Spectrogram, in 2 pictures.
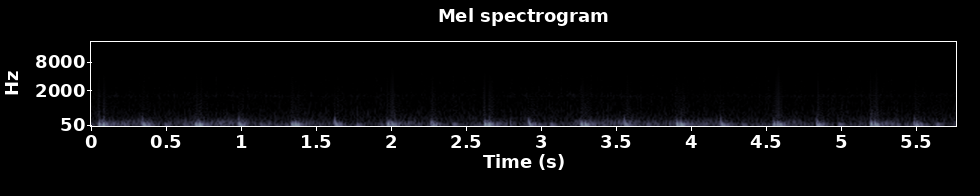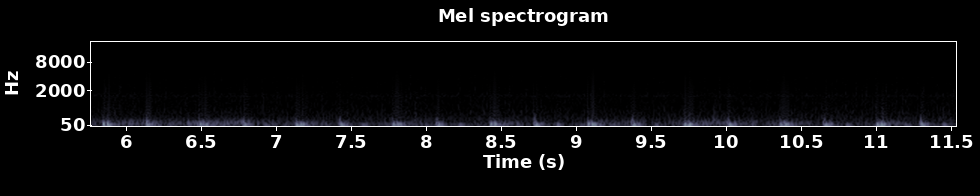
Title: My heartbeat sound after during cpr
